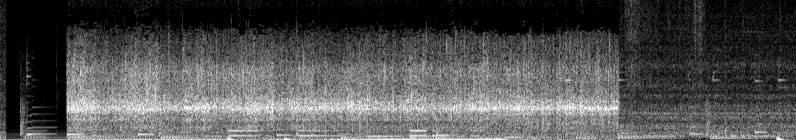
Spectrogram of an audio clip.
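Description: Sliced pork and onions in ginger sauce sizzling in a frying pan as they are turned with tongs. The sizzle starts just under a second in and cuts off suddenly about six seconds in.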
